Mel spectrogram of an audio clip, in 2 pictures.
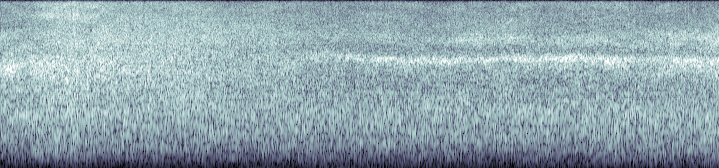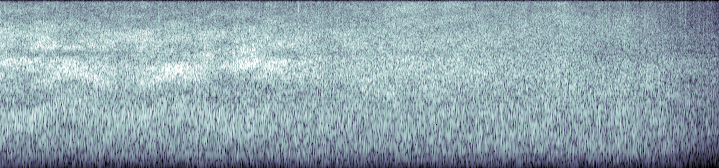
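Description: Three stage pyro fountain cartridges on swinging pyro machines, fired together and burning at once: a loud, steady rushing hiss of spraying sparks that starts suddenly and eases off just at the end.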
